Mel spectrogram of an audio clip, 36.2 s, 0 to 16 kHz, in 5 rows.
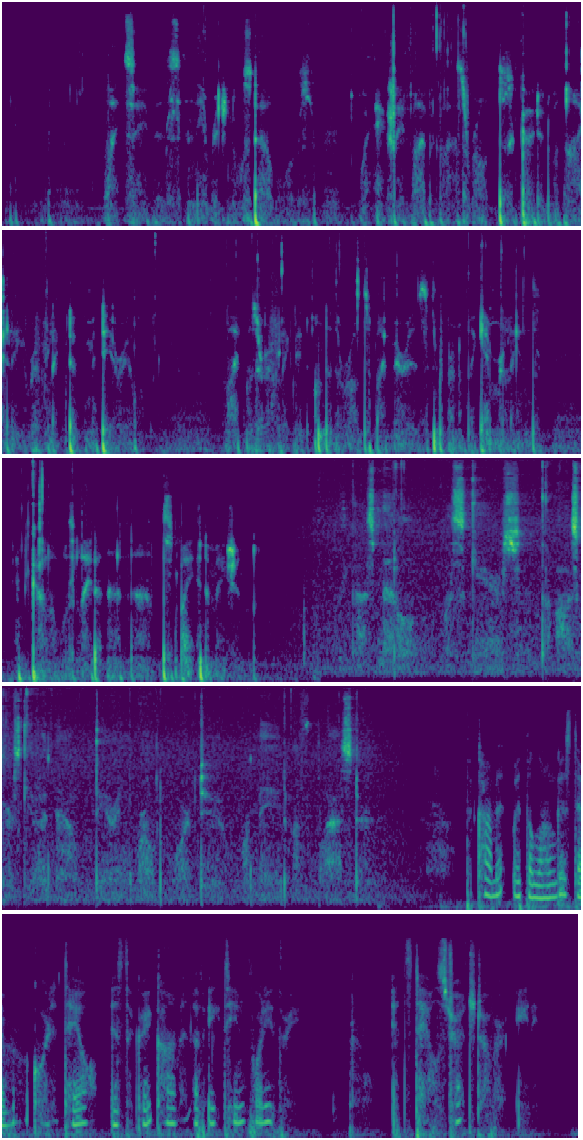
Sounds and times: Speech: 0:14.7 - 0:17.4, 0:27.5 - 0:32.5.

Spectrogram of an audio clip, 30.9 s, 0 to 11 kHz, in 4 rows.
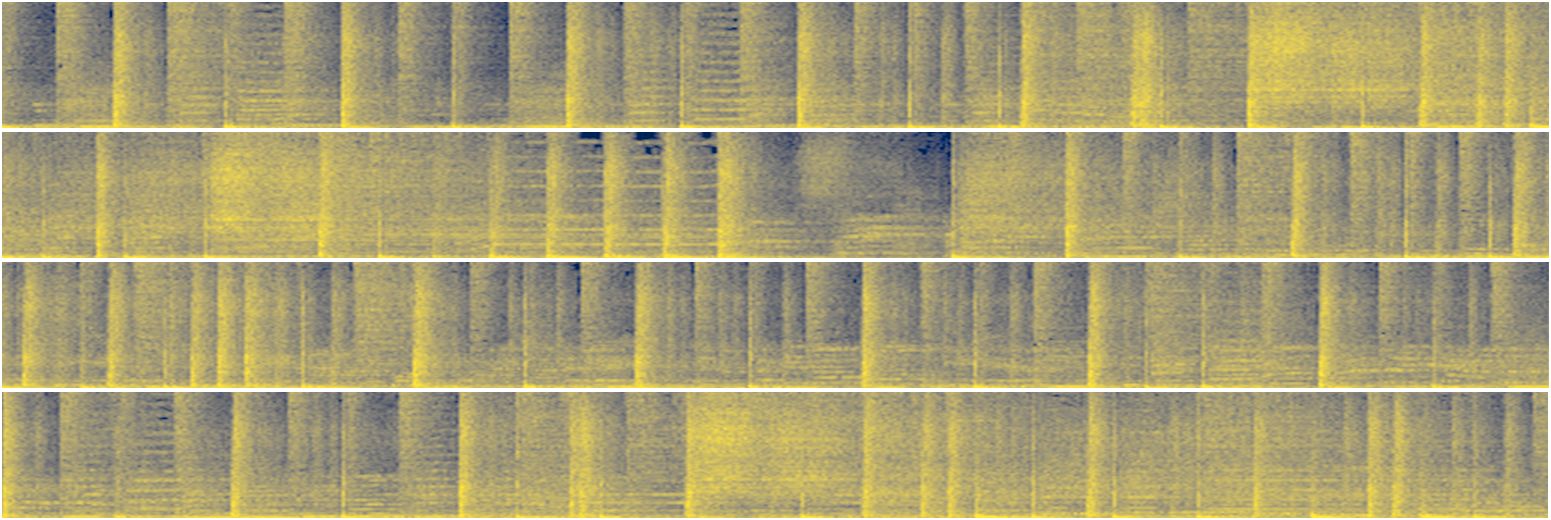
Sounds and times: Bass drum: 0:00.0 - 0:11.6, 0:12.5 - 0:30.9
Drum roll: 0:00.0 - 0:11.7, 0:12.5 - 0:30.9
Drum kit: 0:00.0 - 0:30.9.

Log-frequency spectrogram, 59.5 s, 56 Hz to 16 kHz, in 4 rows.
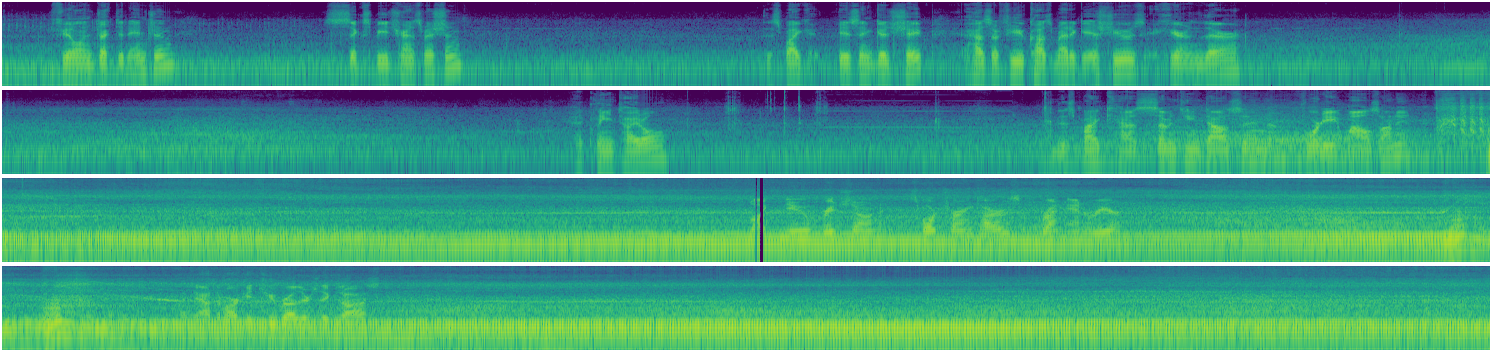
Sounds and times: Speech: 0:00.5 - 0:01.8, 0:03.2 - 0:04.7, 0:07.6 - 0:12.4, 0:20.6 - 0:21.6, 0:25.3 - 0:29.0, 0:37.2 - 0:41.0, 0:46.4 - 0:48.4.

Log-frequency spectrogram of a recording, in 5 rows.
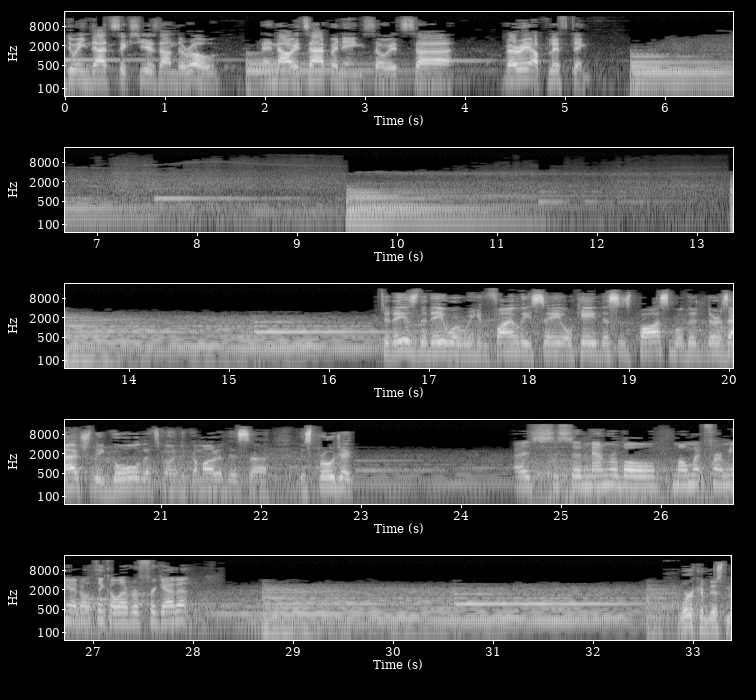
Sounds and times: Music: 0:00.0 - 0:33.3.

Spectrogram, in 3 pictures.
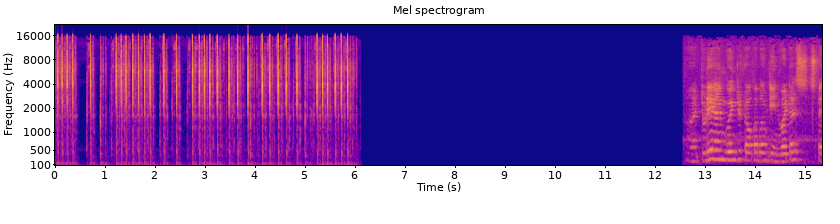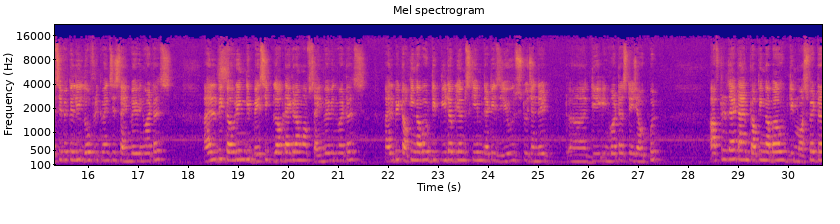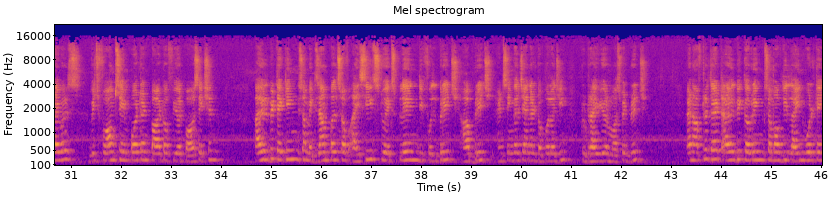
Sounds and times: Speech: 0:12.6 - 0:17.7, 0:18.3 - 0:27.5, 0:28.4 - 0:34.0, 0:34.7 - 0:42.6, 0:43.3 - 0:46.0.

